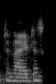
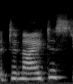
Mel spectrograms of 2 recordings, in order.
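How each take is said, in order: First: Tinnitus said ti-NIGH-tus, long "eye" in the middle; the other way to say it. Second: Tinnitus said TIN-i-tus, stress on the first syllable; one way people say it. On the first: Doctor showing viewers the second pronunciation, tinnitus as ti-NIGH-tus. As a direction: say tinnitus as tuh-NIGHT-us, stress on the second syllable. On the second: Doctor showing viewers one pronunciation, tinnitus as TIN-i-tus. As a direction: say tinnitus as TIN-uh-tus, short flat i in the middle. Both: Shown as a demonstration. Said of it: "मैं तो tinnitus इसको pronounce करती हूँ".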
